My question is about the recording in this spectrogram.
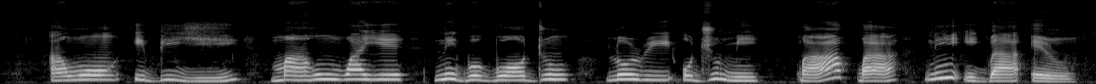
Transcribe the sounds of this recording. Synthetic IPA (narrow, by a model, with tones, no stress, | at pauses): a˨w̃ɔ̃˧i˧bi˧jiː˨˦ | mãː˦˧ɦũ˦wa˦je˦ | nĩ˦ɡ͡bo˧ɡ͡bo˧ɔ˧dũ˦ | lo˦ɾi˦o˧d͡ʒu˦mĩ˧ | k͡pa˨˦k͡pa˨˦ | nĩ˦i˦˨ɡ͡ba˨ɛ˨ɾ̃ũ˨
